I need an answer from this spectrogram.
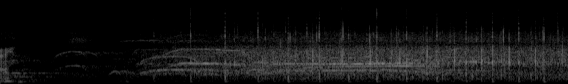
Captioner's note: audience cheering and clapping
